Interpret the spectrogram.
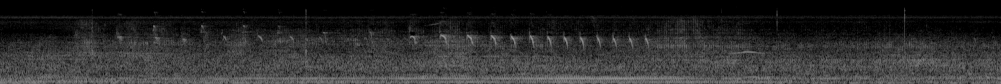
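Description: Wild bird calling: a few scattered short high chirps, then a quick run of about a dozen short, high, falling notes in the middle, over a low steady hum that fades out near the end.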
